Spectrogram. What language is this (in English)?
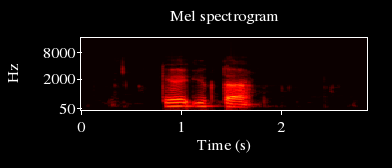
Mari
